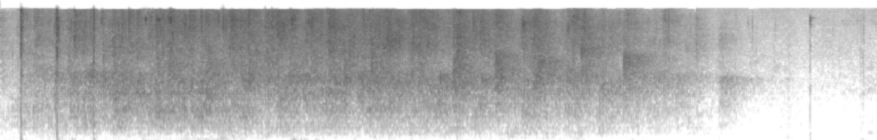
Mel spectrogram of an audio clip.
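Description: Lecture audience applauding to welcome a speaker, a dense sustained wash of clapping that fades out toward the end, with a few isolated claps.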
